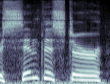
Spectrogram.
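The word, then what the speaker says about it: Snthsr: so no vowels yeah so when I first saw it I'm like this is either synister or synar cuz I can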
